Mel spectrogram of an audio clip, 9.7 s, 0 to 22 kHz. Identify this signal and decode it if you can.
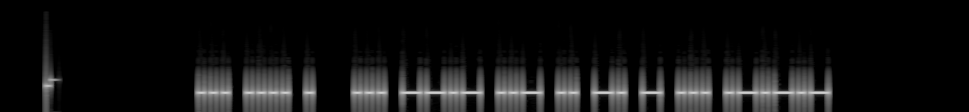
Morse code, heard as a keyed tone, about 20 wpm, 700 Hz. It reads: SHE SQUINTS.
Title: Additional Easy Phrases 20wpm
